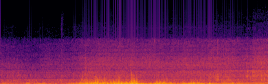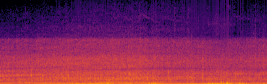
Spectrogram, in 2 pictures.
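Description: Wind buffeting the microphone in heavy low gusts. Under it, a Jeep Wrangler driving on a dirt trail grows louder as it approaches, its tyre and engine noise building through the second half.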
